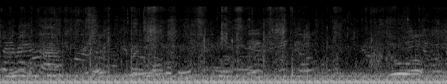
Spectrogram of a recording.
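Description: A steady low engine drone, unchanging throughout, with voices talking over it.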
